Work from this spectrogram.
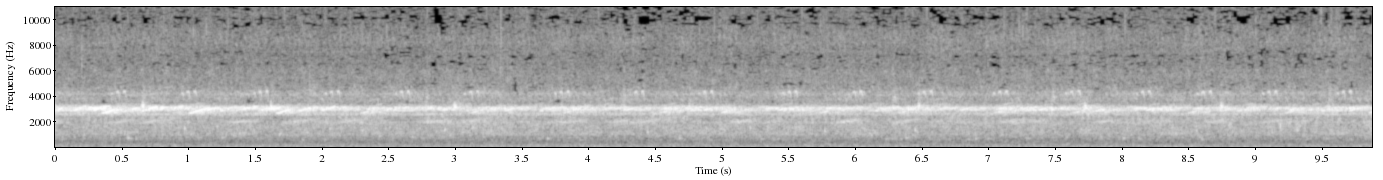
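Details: Lakeside frog chorus, an unbroken shrill pulsing drone held at one pitch throughout, many callers overlapping evenly with no other clear sounds.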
